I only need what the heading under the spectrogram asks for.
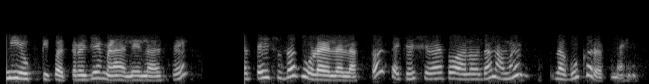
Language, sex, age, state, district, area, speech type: Marathi, female, 45-60, Maharashtra, Nanded, urban, conversation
